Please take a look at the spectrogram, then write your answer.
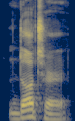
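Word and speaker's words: daughter: ডটার ডটার, বলেন তো ডটার ডটার, টির উচ্চারণ কী হবে? ঠ হবে। এখানে ট দিয়ে আছে, তাও আপনি ঠ বলবেন, ঠিক আছে?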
